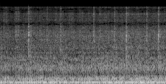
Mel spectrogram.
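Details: 1972 Plymouth Fury ex-police cruiser, 440 big-block V8, revived after nearly a decade of storage; leaking some oil onto the exhaust. Deep, steady low rumble with an even beat, no knocks or stumbles, smooth idle.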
